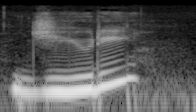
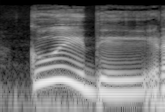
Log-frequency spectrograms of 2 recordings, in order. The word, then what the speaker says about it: Guidi: Judy. – Guidi.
